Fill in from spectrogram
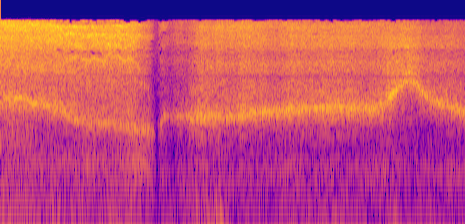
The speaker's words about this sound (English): Looking out, and the wind would be howling past the window.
